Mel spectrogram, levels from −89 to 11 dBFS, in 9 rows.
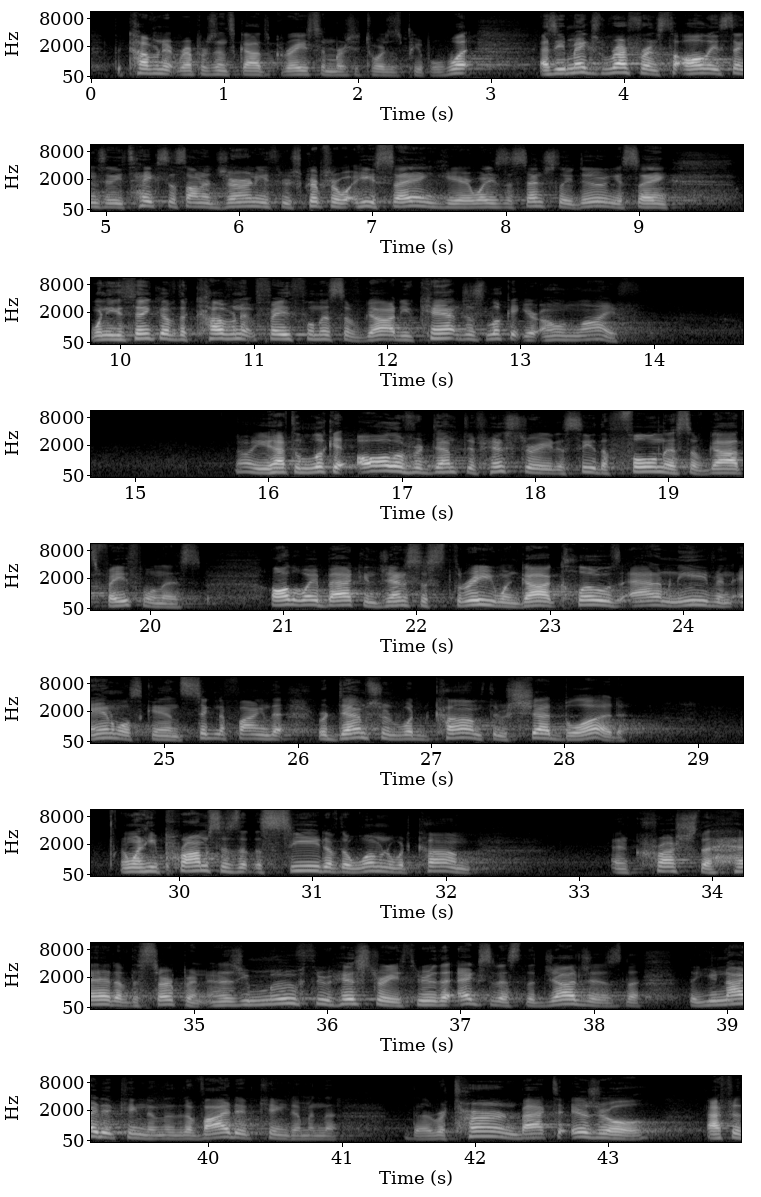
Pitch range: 155-195 Hz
